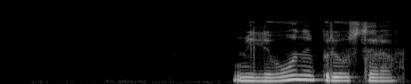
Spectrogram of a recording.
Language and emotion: Russian, neutral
